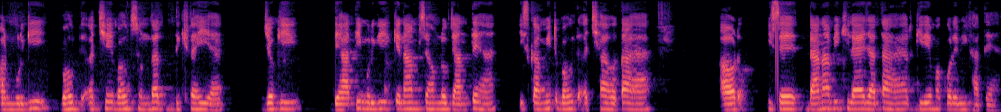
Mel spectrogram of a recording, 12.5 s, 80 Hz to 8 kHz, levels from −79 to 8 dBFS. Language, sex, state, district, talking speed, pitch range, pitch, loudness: Hindi, male, Bihar, East Champaran, 180 wpm, 155-170 Hz, 165 Hz, -18 LUFS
